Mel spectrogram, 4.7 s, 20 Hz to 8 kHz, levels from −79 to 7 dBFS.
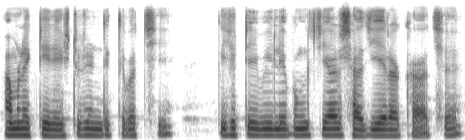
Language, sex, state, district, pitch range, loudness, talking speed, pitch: Bengali, male, West Bengal, Cooch Behar, 130-140 Hz, -18 LUFS, 155 wpm, 135 Hz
